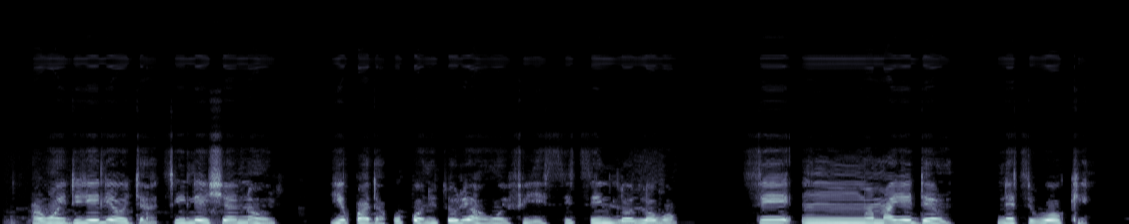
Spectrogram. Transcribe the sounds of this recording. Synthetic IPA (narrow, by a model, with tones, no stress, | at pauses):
a˨w̃ɔ̃˧i˨di˨˦je˦i˧le˦ɔ˧d͡ʒa˨ti˨˦i˧le˦i˧ʃɛ˦nãː˦˨ | ji˦k͡pa˧da˨ku˨˦k͡pɔ˦˨nĩ˨˦to˧ɾi˦a˦˨w̃ɔ̃˧i˨fi˧e˨si˨˦ti˨˦n̩˦lɔ˧lɔ˦wɔ˦ | ti˦˧ | ã˧mã˦je˦˨dɛ˧ɾ̃ũ˨ | nɛ̃˧ti˧wɔ˦˨ke˨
